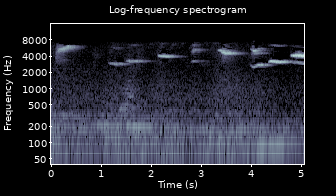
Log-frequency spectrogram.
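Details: Copper seedeater singing the 'do-re-mi vibrasom' song style indoors in a living room: pure, high whistled notes, some steady and some gently sliding, given in short separated phrases with brief pauses, against faint low room hum.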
